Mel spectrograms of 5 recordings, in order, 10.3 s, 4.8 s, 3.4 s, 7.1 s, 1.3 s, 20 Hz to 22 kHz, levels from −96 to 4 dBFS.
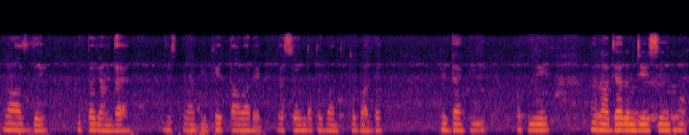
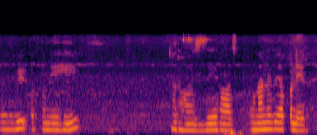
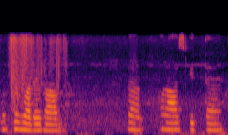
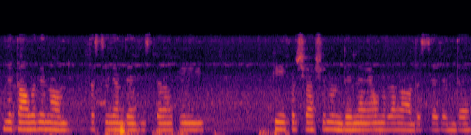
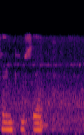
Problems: constant background noise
